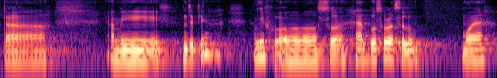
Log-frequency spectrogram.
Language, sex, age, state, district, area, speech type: Assamese, male, 18-30, Assam, Dhemaji, urban, spontaneous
